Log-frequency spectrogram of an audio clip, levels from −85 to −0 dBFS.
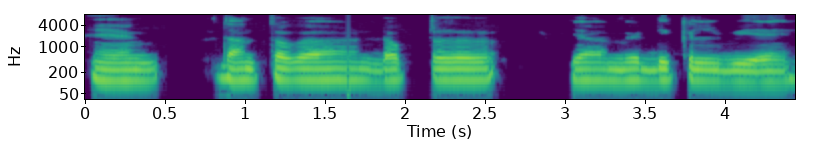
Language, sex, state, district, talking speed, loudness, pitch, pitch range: Rajasthani, male, Rajasthan, Churu, 110 wpm, -20 LUFS, 125 Hz, 120-125 Hz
